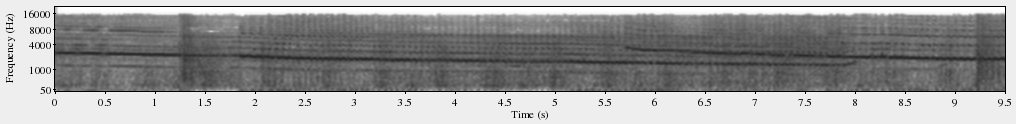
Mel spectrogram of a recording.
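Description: Whistling carretilles, hand-held Catalan firework fountains, spraying sparks: a shrill whistle slowly falls in pitch, a second whistle joins about halfway and overlaps the first until it cuts off near the end. Two sharp bangs, about a second in and just before the end.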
